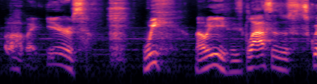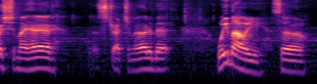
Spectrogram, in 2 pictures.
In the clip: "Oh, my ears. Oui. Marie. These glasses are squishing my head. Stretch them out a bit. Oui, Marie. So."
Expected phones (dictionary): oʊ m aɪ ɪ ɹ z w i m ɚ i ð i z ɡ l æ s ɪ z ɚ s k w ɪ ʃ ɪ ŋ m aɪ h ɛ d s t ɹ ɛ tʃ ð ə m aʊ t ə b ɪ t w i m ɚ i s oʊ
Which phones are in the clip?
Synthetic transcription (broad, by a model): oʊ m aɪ ɪ ɹ z w i m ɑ i ð i z ɡ l æ s ɪ z ɚ s k w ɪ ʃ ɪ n m aɪ h ɛ d s t ɹ ɛ tʃ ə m aʊ t ə b ɪ t w i m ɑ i s oʊ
